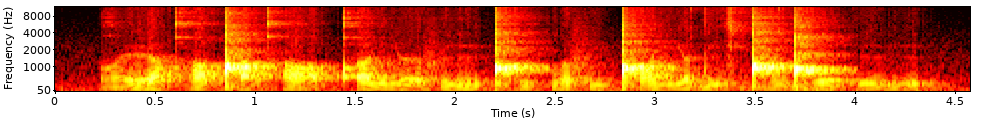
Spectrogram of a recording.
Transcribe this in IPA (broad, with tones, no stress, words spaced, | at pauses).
ʁøː˩˧˩qʰɒ˧˩˧ǃʼʌ˧˩˧qʰɒ˧˩˧ | qʼu˩˧˩ɲəː˧˩˧fĩː˩˧˩ ǃʰɨ˧˩˧kʷʌ˧˩˧ fi˩˧˩ǃʰɒ˩˧˩ nʲɒ˧˩˧dĩ˧˩˧sʲ ɡ͡ǃã˩˧˩ɡ͡ǃøː˩˧˩kĩː˧˩˧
